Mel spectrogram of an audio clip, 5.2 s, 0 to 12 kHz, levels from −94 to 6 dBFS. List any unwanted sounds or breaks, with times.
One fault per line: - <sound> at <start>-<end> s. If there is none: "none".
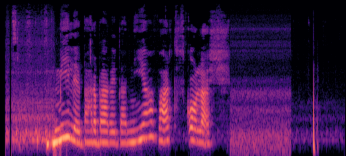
none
